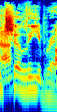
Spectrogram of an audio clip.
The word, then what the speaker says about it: Lucha Libre: Richmond Lubralice, Lubralice League, the Richmond Wrestling League. – Yeah, there was a loop. Yeah. – Lucha Libre. Lucha Libre. I was mispronouncing that.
